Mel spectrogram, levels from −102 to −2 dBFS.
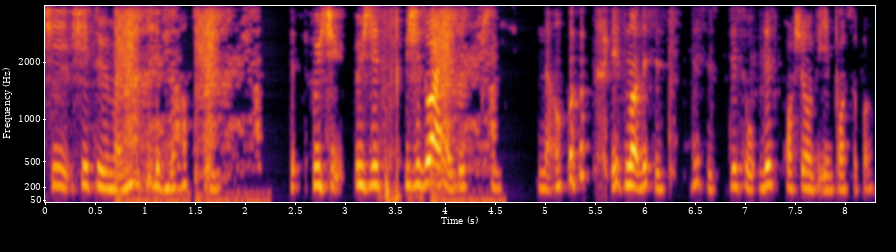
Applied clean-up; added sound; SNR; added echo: classical method spectral subtraction.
